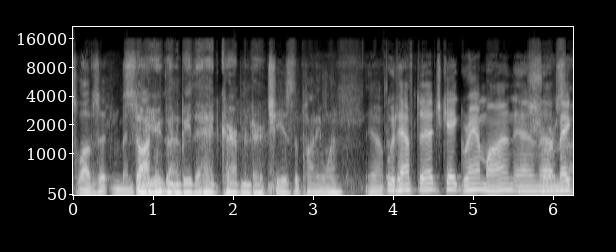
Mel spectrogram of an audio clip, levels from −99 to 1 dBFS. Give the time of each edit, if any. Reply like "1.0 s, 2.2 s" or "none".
2.4 s, 3.9 s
